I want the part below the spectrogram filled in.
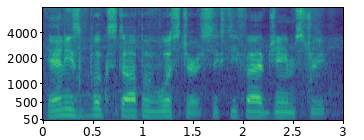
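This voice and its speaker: A man's voice: mid-range voice, moderate pace, darkish tone, slight background noise. A man casually reading a book aloud, rambling into asides and stumbling over hard names. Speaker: reader.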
